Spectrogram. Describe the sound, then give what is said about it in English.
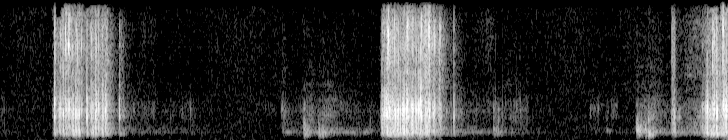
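A deck of tarot cards is shuffled in three crisp, riffling bursts separated by pauses, with softer rustles of handling in between. “All right, so we're going to go into the tarot card of the day. I'm getting ready to shuffle, see what type of energy I pick up on, and explain the energy of the day.”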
